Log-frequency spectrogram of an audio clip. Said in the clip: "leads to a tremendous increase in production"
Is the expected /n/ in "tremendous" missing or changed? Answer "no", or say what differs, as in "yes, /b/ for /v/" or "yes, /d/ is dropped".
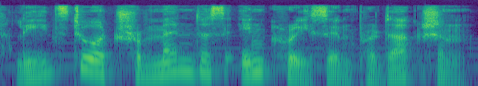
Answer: no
